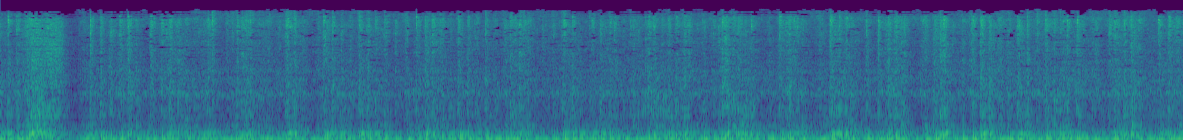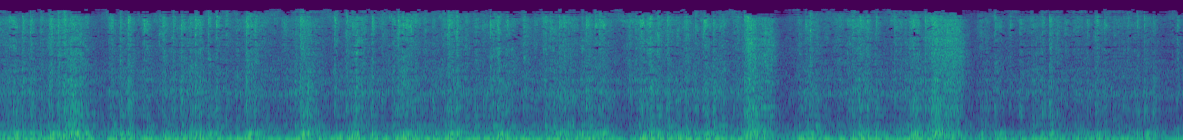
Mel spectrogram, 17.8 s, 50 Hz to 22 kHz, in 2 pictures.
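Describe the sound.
Car engine with a big four-barrel carburetor, rated at 726 horsepower, idling and revving in a sustained loud, low rumble with brief dips, no talking.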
